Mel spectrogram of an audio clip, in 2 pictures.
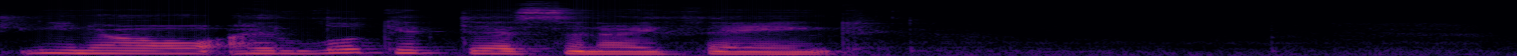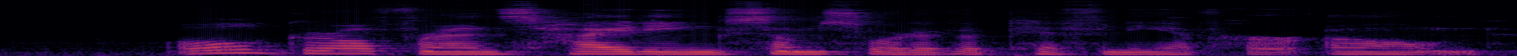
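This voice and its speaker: Doing a tarot reading for her video, this host talks casually to the camera, explaining as she goes and poking a little fun at herself while she thinks out loud. Her voice sits on the low side and has a darkish tone.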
